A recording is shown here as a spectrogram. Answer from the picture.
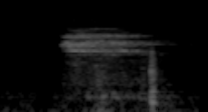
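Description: Near silence, with a faint intake of breath a little over half a second in and a small click about a second and a half in.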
